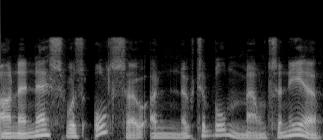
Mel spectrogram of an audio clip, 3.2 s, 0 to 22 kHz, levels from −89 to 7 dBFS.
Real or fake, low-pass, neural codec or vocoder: real; 7.2 kHz; none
